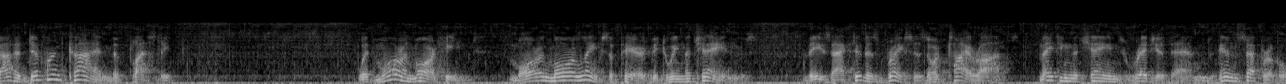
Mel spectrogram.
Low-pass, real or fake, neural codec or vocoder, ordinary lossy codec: 7.2 kHz; fake; codec, 16 kHz, 4.8 kbps, FACodec; Opus, 64 kbps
